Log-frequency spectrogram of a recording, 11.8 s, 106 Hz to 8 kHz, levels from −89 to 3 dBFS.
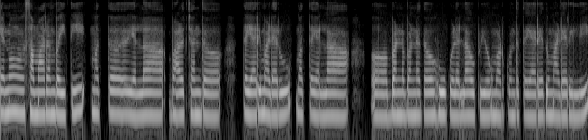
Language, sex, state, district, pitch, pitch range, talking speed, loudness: Kannada, female, Karnataka, Belgaum, 230 Hz, 225-240 Hz, 95 wpm, -32 LUFS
